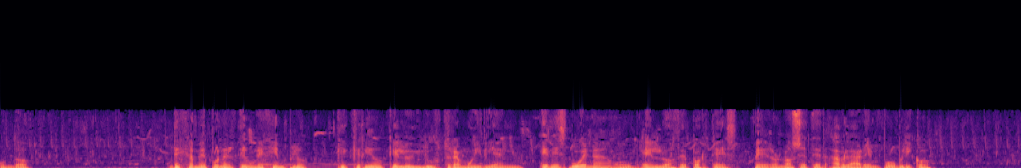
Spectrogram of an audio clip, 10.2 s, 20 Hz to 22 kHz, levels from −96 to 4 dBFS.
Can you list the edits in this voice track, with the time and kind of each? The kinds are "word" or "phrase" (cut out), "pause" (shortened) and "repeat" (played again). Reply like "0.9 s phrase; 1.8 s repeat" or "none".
5.3 s pause; 6.3 s word; 7.4 s pause; 8.2 s phrase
